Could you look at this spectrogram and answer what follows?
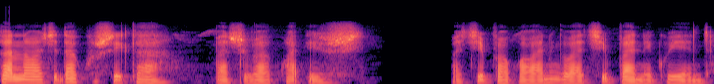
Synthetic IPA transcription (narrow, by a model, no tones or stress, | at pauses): kanaʋat͡ʃiɗakuʂika | paʐiʋakwa̰ʔiʐi̥ | ʋa̰t͡ʃib͡vakwaʋane̞ŋɡeʋat͡ʃib͡vane̞kue̞ːndḁ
